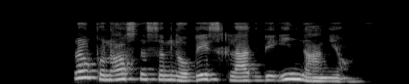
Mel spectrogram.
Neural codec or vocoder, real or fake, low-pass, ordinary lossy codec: codec, 16 kHz, 4 kbps, FreqCodec, larger model; fake; 7.2 kHz; none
